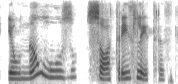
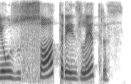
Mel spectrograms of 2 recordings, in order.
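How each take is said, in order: First: "não" bem marcado e lento; ênfase no não. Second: Said in the usual way. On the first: Shown as a demonstration. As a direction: aponte o "não" com força, devagar. (professora corrigindo a turma, "não" enfático)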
